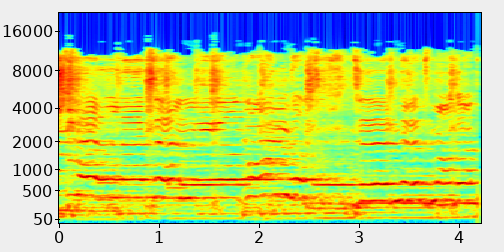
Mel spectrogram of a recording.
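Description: A woman singing into a microphone over instrumental accompaniment, holding long, wavering notes.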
